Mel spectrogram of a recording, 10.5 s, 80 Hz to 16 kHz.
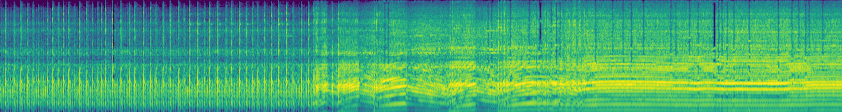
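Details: Vintage chainsaw, unknown when last run, chain a little dull, cutting a 14-inch piece of wood: steady two-stroke buzz, a few quick revs, then a clean, even high scream; pulls strongly, normal running under load.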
